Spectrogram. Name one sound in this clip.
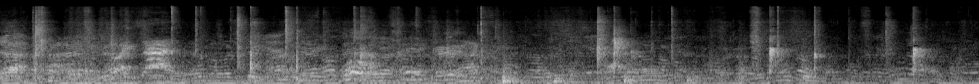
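Several men talk and greet each other close by.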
